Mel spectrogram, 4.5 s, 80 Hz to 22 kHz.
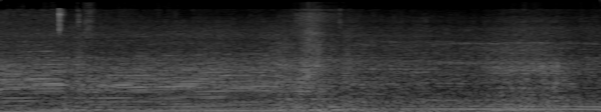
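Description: An LMP3 prototype in the Le Mans Ultimate racing game roars at high revs under full throttle as its wheels spin, a loud, continuous engine drone with no voices.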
